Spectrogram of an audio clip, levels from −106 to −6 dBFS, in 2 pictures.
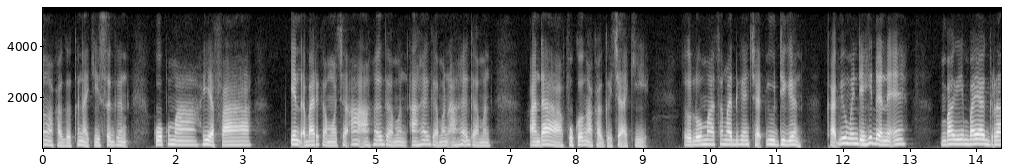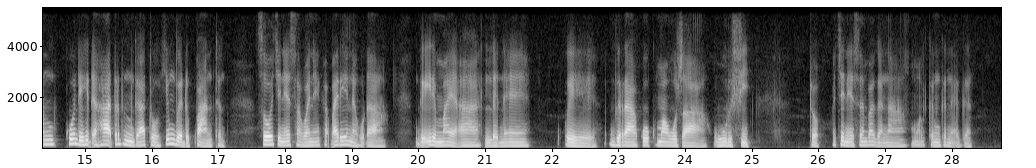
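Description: Speech recording with no technical faults to report.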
